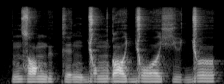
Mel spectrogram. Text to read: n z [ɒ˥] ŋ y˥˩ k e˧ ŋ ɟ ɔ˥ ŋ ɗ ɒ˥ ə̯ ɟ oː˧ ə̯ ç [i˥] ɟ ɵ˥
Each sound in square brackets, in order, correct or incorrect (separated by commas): incorrect, incorrect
